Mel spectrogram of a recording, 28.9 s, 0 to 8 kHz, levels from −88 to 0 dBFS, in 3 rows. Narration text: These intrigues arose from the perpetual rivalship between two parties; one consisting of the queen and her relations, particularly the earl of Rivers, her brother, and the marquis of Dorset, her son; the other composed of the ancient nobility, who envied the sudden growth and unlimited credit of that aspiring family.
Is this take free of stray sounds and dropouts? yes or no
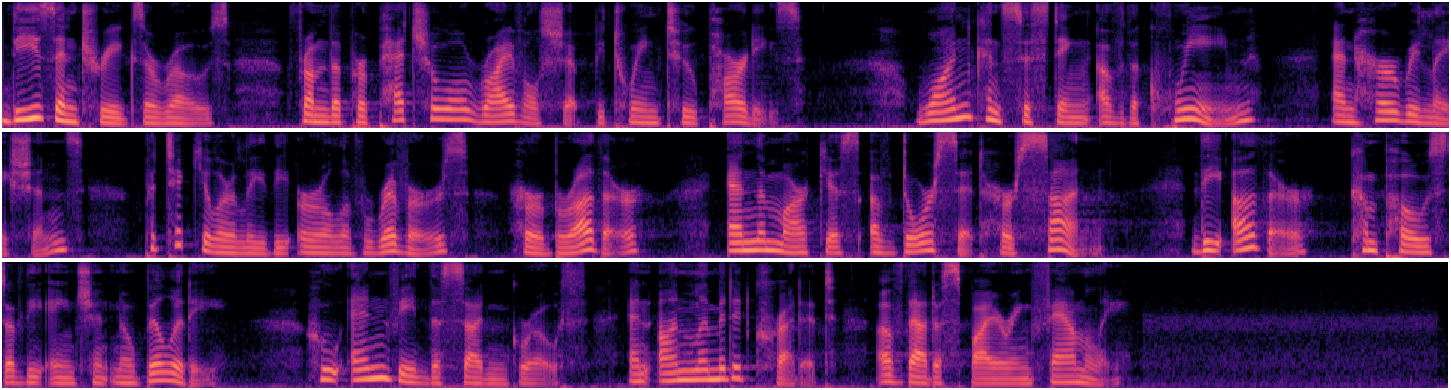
yes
